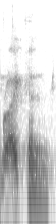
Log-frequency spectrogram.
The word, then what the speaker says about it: Riken: When he rides for Riken, that's how you pronounce his name, Riken, he wins at 75%.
